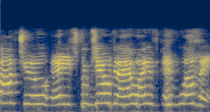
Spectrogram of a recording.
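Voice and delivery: mock gushing fan voice, high and slow.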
